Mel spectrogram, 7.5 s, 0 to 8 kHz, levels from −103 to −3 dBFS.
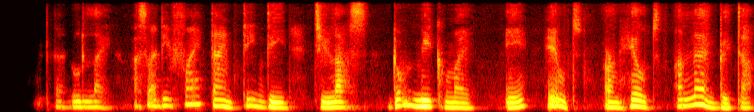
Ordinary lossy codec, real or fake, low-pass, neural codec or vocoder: none; fake; 7.2 kHz; codec, 16 kHz, 1.1 kbps, Voila-Tokenizer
